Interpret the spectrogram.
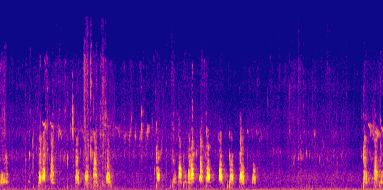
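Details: Mallard ducks eating in a park on an autumn day: bursts of quick, clipped quacks in rapid runs, then a pause of about two seconds before more quacking starts.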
